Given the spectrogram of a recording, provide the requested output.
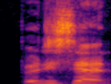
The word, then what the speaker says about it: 50 Cent: coin it's like good you got to end it on the T 50 Cent yeah 50 and when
